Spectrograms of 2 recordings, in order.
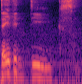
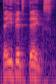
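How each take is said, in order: First: Every vowel is said as a long 'ee'. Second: The surname has a short 'i' vowel. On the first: The speaker calls it wrong. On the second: The speaker calls it right.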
